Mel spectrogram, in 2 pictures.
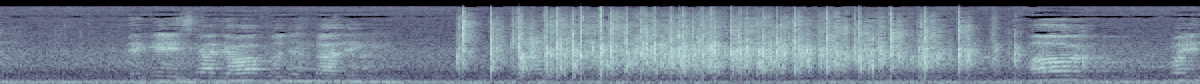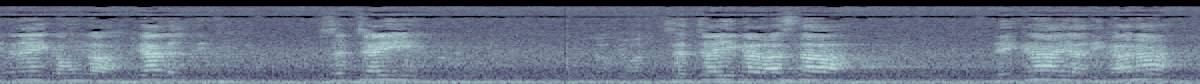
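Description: A man speaks loudly and with animation into a microphone over a loudspeaker.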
